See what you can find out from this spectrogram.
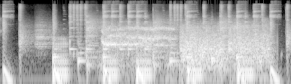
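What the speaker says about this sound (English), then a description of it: "car, you just heard it. The car got its own track." Car sound effect isolated on its own track from the multitrack recording, loud close engine revving and tire squeal over rhythmic thumping bursts, with no voices.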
